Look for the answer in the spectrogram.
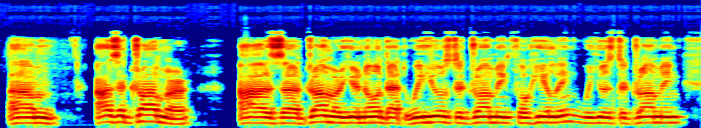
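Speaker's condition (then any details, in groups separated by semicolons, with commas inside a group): No condition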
